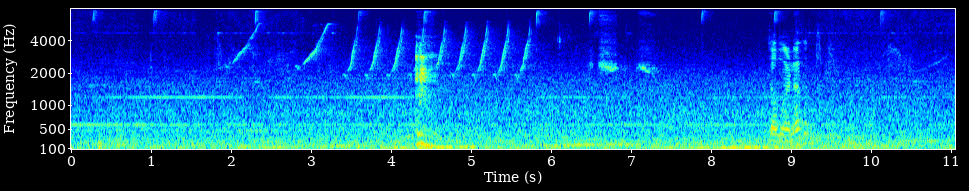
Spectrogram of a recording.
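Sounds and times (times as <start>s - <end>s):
songbird singing whistled notes: 1.9s - 8.0s.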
